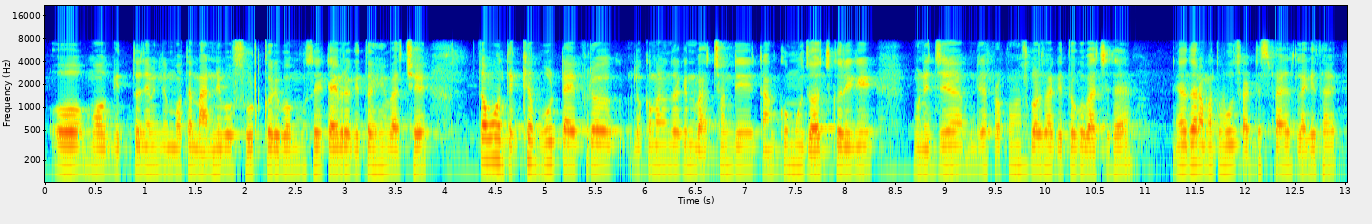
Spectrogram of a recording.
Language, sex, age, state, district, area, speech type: Odia, male, 18-30, Odisha, Rayagada, urban, spontaneous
